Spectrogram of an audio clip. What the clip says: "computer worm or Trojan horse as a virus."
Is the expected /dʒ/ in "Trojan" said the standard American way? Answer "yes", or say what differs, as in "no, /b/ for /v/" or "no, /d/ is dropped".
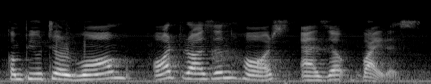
no, /z/ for /dʒ/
